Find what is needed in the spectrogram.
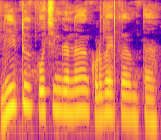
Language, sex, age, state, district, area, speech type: Kannada, male, 30-45, Karnataka, Koppal, rural, spontaneous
